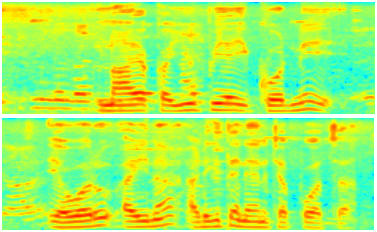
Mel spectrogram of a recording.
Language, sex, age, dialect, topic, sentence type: Telugu, male, 25-30, Central/Coastal, banking, question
